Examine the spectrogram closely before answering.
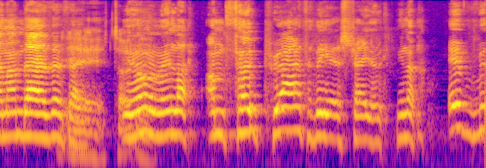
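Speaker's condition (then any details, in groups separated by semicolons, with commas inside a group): Cerebral palsy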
